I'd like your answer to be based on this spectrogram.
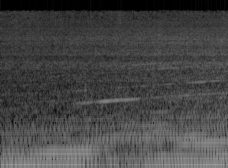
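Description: A supercharged Toyota Tundra Platinum Pro pulls under acceleration, giving a steady, loud engine drone with rising tone, close and continuous throughout.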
